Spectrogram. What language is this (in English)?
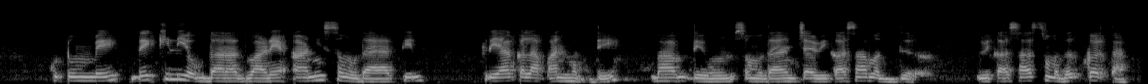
Marathi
